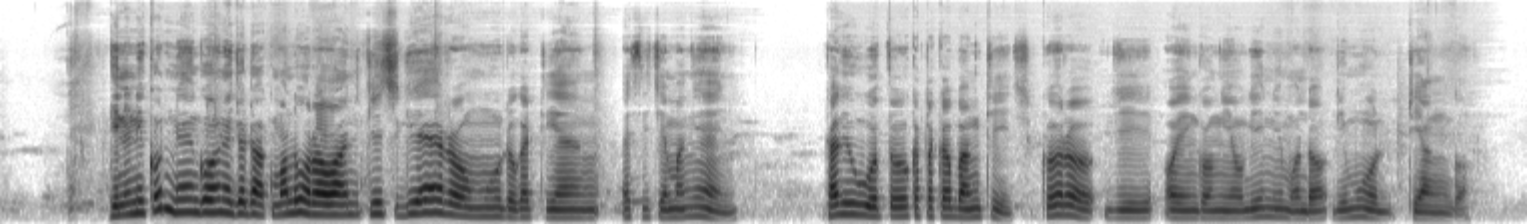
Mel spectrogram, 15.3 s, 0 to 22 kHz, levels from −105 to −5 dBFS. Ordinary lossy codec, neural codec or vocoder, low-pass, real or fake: none; none; none; real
